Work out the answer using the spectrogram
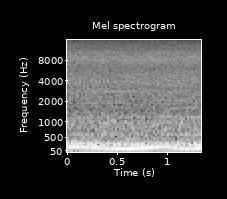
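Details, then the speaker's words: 1989 Jeep Cherokee XJ Renix 4.0L on a cold start idling fast, around 2,000–2,500 rpm for up to a minute, fine when warm; cleaning the idle air control valve didn't help, so it is being replaced. "so the Cherokee does do this when it's really cold out it idles super high"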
